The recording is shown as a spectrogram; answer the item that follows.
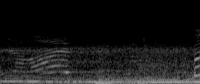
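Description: A low, steady machine hum from the reverse-bungee ride's machinery as the capsule is brought down. A short rising-and-falling vocal sound from a rider comes about half a second in.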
